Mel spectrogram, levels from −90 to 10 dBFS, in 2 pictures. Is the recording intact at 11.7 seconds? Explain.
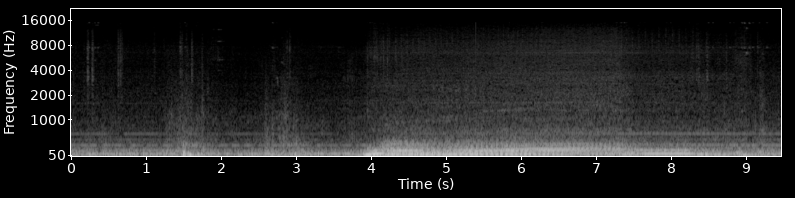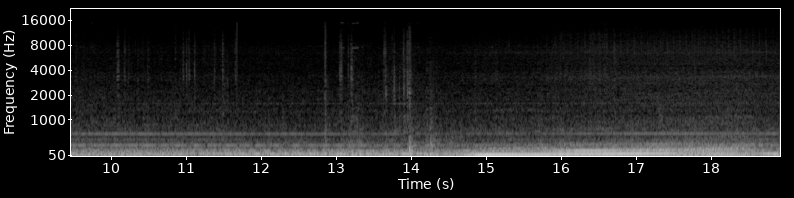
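No. At 11.68 s there is a single sharp tick, broadband and unrelated to the surrounding sound, peaking at about -24 dBFS. This is a bit error spike: one flipped bit throws a single sample off by a power of two before it snaps back.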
